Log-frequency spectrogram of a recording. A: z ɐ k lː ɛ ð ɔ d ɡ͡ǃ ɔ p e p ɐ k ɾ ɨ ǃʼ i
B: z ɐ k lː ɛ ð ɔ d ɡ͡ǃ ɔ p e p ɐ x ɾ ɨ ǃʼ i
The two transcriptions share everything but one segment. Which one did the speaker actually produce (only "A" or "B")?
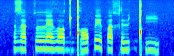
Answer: B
